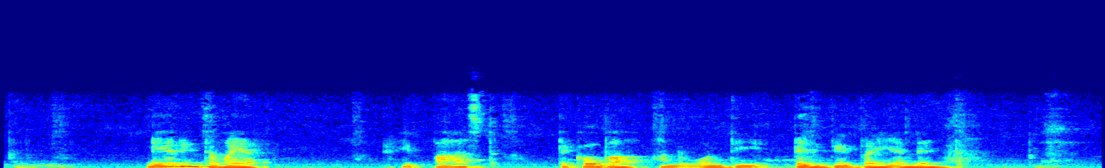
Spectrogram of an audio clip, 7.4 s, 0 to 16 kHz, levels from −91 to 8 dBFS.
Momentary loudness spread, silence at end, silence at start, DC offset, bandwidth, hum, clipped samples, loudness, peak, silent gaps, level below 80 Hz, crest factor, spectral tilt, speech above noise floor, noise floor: 14 LU; 0.4 s; 0.1 s; under 0.1%; 6.2 kHz; none; under 0.1%; -16 LUFS; -2 dBFS; none; -48 dBFS; 14 dB; -10.5 dB/octave; 35 dB; -49 dBFS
